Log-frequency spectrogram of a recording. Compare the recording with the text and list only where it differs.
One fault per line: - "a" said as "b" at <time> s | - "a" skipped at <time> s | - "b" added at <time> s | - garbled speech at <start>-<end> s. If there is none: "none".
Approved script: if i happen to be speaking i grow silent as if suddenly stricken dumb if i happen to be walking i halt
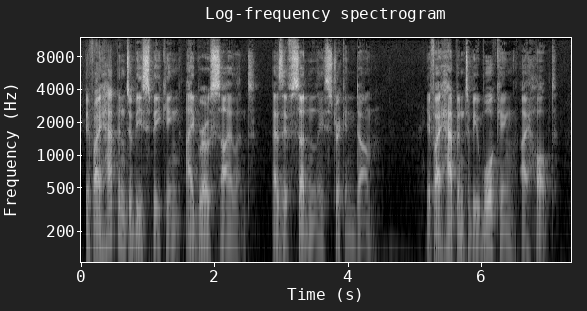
none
